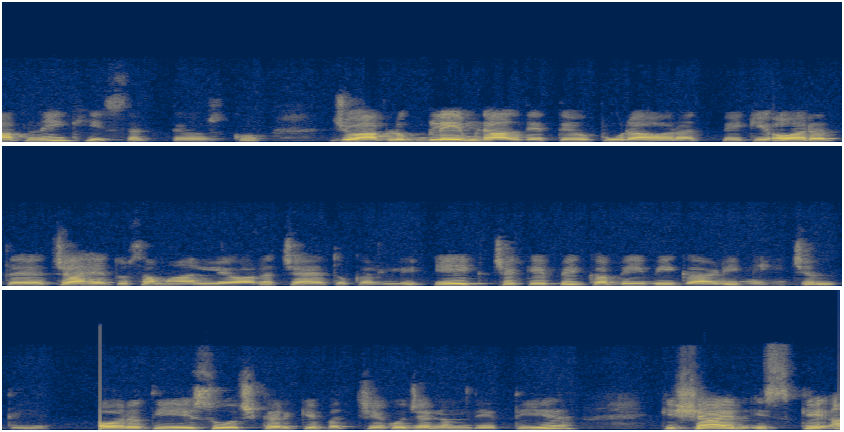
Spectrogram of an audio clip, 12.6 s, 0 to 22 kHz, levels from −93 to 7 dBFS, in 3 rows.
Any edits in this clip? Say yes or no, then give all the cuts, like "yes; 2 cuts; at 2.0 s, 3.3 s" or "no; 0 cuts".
yes; 1 cut; at 8.8 s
